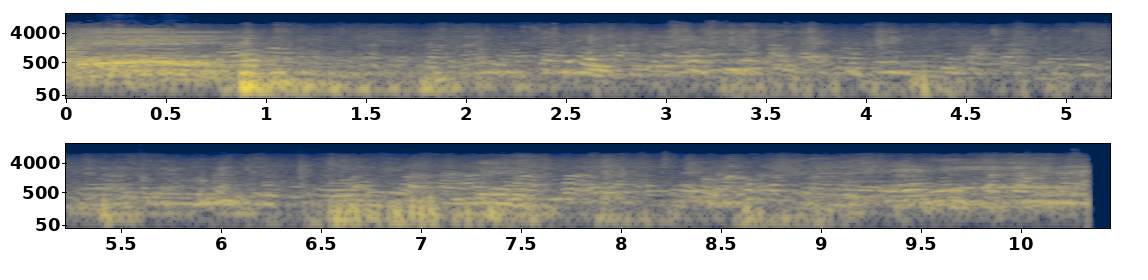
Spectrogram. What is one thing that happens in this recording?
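A crowd of people murmurs in the background.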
